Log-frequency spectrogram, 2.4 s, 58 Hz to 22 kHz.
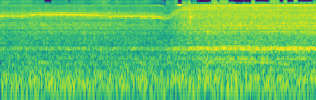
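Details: Steady hissing airflow from a Trilogy Evo ventilator on a passive circuit, rising in pitch and strength partway through as bi-level non-invasive ventilation (BiPAP) starts at IPAP 15, EPAP 5.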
